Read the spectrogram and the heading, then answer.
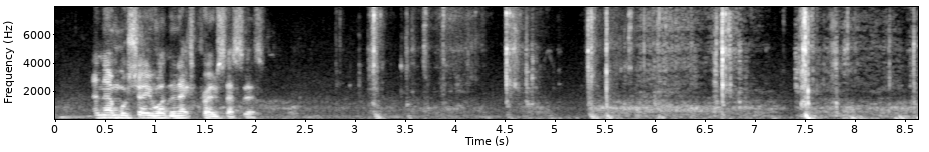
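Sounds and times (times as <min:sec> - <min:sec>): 
speech: 0:00.4 - 0:02.2
spade digging a fence post hole: 0:03.1 - 0:08.6.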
